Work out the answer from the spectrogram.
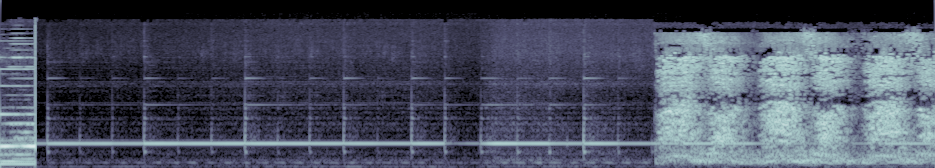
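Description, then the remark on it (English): A steady electronic tone with faint ticking runs for several seconds, then a loud crowd in a room erupts in rhythmic, chant-like shouting of "Shame on you" in protest at a seven-year prison sentence, swelling in repeated bursts until the end. “Immediately, everybody started shouting. Shame on you. Shame on you.”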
